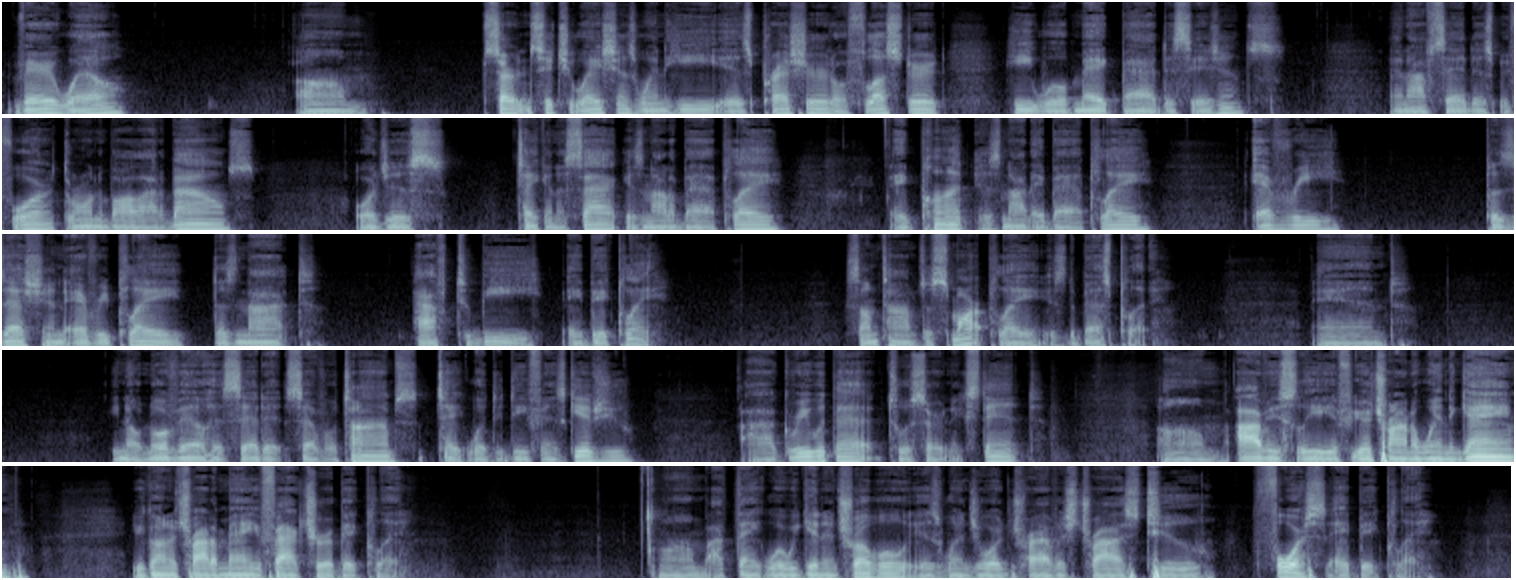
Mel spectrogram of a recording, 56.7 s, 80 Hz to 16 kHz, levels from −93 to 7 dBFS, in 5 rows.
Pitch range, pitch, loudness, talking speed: 80-100 Hz, 90 Hz, -26 LUFS, 130 wpm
